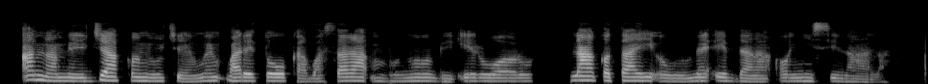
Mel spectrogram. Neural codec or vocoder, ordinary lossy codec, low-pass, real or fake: codec, 16 kHz in and 24 kHz out, 1.1 kbps, FireRedTTS-2 codec; Opus, 64 kbps; 7.2 kHz; fake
